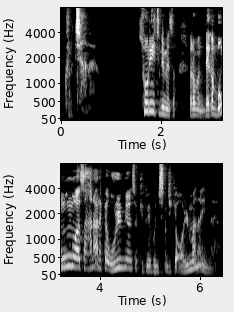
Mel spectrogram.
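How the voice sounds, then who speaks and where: Guy preaching, high and swoopy, very animated, keeps asking the crowd questions. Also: fast, creaky. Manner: passionate preaching, asks the congregation questions and leads call-and-response. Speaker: pastor. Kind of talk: sermon. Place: church sanctuary.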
